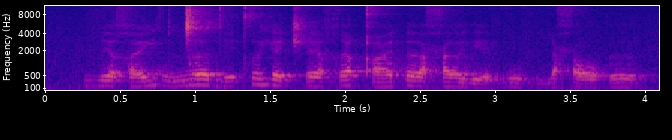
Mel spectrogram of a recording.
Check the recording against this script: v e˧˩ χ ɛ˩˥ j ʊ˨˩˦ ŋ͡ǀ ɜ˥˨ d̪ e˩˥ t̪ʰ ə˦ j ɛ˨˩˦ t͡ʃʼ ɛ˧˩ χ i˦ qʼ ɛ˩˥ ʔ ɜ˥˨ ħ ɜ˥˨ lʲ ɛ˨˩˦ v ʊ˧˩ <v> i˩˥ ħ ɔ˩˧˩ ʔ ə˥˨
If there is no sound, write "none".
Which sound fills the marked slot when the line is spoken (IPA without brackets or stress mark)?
v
